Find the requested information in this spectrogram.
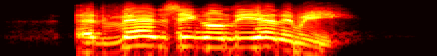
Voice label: Military radio voice advancing on the enemy

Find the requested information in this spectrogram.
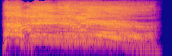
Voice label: Mixed crowd happy new year; celebration

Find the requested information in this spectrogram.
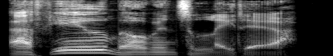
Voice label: A few moments later meme voice male; social media; Meme Sounds

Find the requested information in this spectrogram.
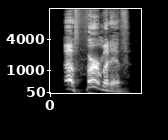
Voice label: Cartoon lion voice affirmative

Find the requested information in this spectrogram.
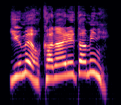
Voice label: Make my dreams come true anime boy character

